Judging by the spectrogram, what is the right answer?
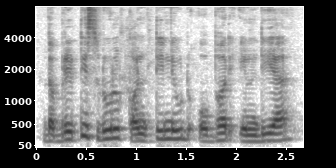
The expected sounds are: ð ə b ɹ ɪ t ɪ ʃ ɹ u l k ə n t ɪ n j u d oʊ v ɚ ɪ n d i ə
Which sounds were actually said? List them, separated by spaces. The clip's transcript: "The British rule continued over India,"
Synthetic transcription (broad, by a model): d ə b ɹ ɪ t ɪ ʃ ɹ u l k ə n t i n j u d oʊ b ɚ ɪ n d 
